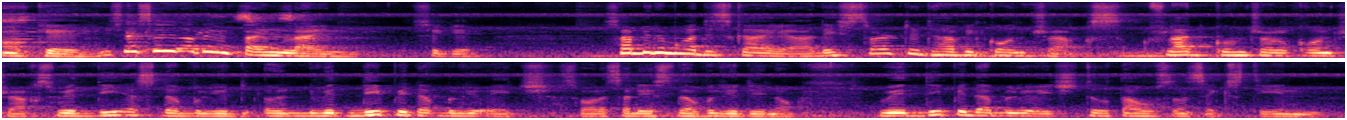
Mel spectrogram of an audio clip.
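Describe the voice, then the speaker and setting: A man speaks at a moderate pace with fairly high pitch and ordinary pitch variation. Noticeable background noise runs underneath. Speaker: political commentary vlogger. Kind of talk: political commentary vlog.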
